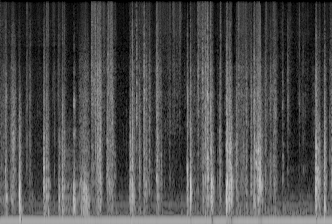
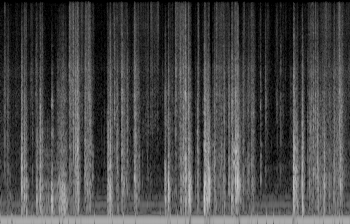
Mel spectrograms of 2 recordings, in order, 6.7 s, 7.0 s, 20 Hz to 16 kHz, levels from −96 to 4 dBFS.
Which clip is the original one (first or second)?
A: first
